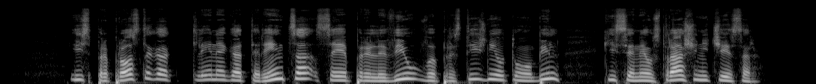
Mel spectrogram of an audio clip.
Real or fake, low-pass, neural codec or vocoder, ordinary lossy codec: real; 14.4 kHz; none; AAC, 96 kbps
